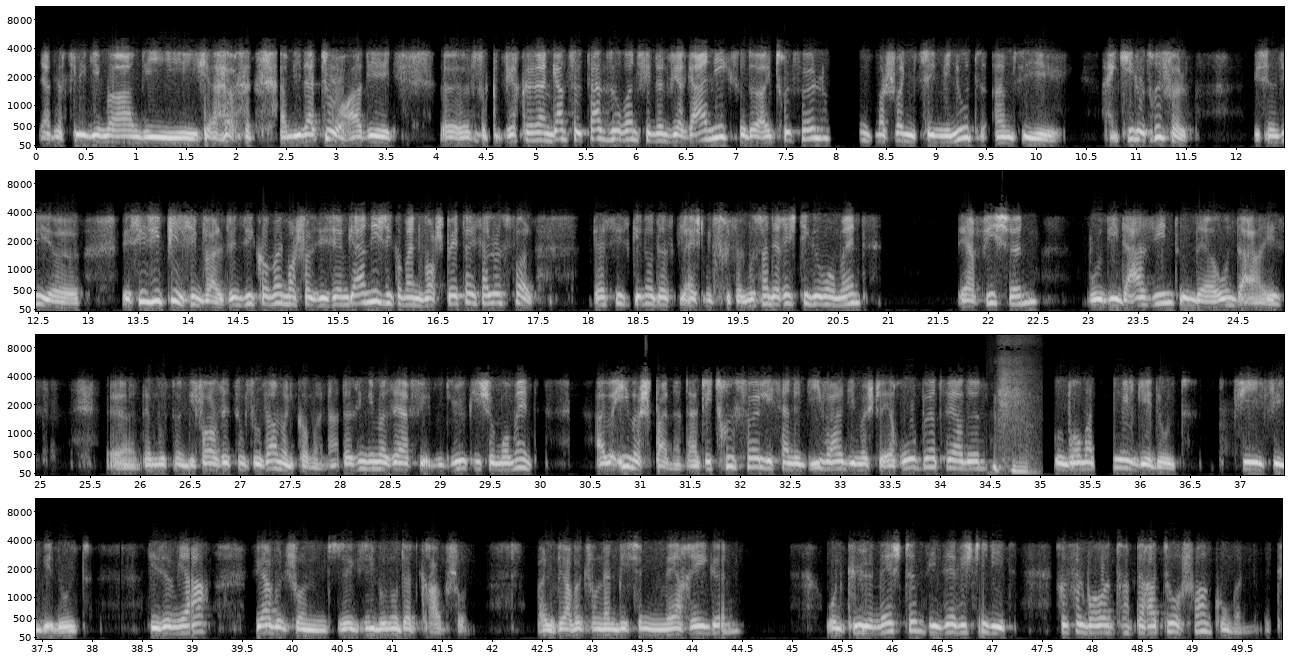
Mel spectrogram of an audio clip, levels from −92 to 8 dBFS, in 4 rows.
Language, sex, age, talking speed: German, male, 60-79, 170 wpm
